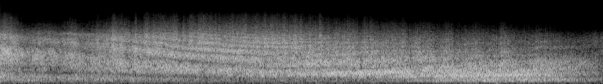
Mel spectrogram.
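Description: English Electric P1 fighter jet powered by Rolls-Royce Avon engines roars loudly and steadily, a broad continuous jet rumble with a shifting whine as it passes close by, filling the whole stretch with no voices.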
